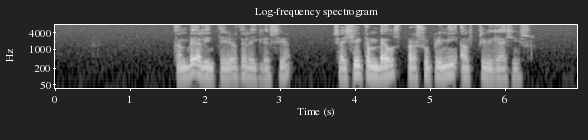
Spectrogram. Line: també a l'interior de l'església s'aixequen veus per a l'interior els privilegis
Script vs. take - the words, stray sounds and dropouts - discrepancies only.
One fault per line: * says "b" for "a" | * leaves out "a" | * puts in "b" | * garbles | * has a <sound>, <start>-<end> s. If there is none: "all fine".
* says "suprimir" for "l'interior"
